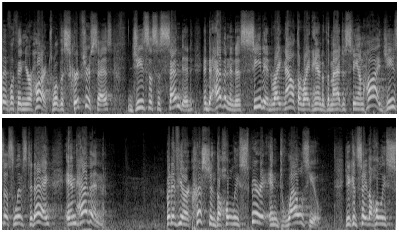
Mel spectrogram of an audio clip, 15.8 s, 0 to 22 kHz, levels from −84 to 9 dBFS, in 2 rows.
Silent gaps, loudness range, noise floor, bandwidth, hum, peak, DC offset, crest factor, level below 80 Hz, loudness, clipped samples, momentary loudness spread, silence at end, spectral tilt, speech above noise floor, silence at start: none; 2 LU; -44 dBFS; 16 kHz; none; 0 dBFS; under 0.1%; 18 dB; -44 dBFS; -16 LUFS; under 0.1%; 7 LU; 0 s; -3 dB/octave; 27 dB; 0 s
